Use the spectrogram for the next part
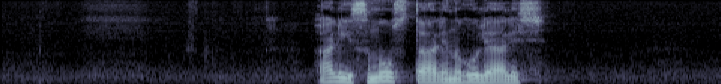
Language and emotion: Russian, sad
